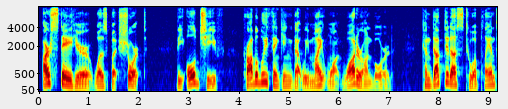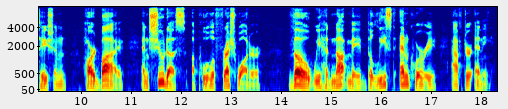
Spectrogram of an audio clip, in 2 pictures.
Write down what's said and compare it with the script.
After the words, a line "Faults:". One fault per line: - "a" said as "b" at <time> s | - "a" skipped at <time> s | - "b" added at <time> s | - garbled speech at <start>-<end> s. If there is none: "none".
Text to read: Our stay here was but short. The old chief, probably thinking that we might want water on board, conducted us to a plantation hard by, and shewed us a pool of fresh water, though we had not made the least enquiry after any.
Our stay here was but short. The old chief, probably thinking that we might want water on board, conducted us to a plantation hard by, and shewed us a pool of fresh water, though we had not made the least enquiry after any.
Faults:
none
